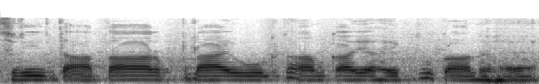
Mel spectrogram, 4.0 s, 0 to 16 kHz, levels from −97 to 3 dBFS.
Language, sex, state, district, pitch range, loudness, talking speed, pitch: Hindi, male, Jharkhand, Deoghar, 125-130 Hz, -12 LUFS, 135 wpm, 125 Hz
